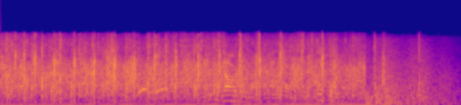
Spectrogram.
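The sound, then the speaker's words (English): A crowd applauds steadily for a group of people being thanked at an event, dense clapping filling the room for several seconds before thinning out and fading toward the end. “Let's give all of them a big round of applause.”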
